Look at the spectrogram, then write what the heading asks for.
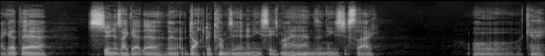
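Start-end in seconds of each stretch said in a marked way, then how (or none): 5.9-6.8 put-on Japanese-accented English. Retelling what the doctor said on seeing the hands: imitating a doctor's Japanese-accented English. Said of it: "in his Japanese, English".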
